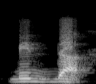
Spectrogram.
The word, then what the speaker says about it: বিদ্যা: যে বর্ণ সাথে থাকবে সেই বর্ণটা কি? দুইবার উচ্চারণ হবে। বিদ্যা। দেখ এর সাথে আছে মানে কি? দ কিন্তু দুইবার উচ্চারণ হচ্ছে বিদ্যা।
